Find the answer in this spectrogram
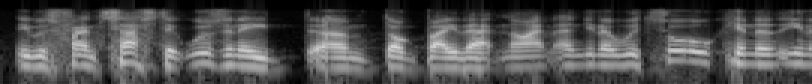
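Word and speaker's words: Dogboe: We learnt it's Dogbay, even though it's spelled Dogbo.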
